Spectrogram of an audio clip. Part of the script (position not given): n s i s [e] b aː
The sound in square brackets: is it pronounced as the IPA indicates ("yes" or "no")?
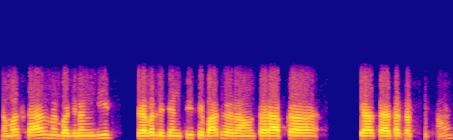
yes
